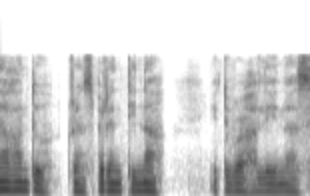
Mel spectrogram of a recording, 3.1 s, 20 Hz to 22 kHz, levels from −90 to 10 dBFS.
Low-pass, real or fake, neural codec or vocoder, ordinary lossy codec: none; real; none; none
